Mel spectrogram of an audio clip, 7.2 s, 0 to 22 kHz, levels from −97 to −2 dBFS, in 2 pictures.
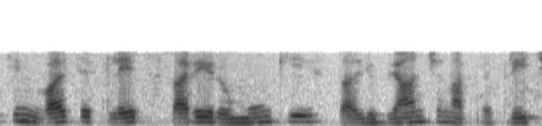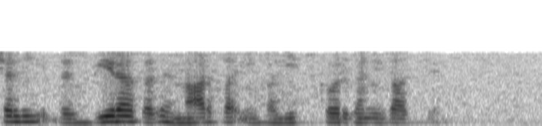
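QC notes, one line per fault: Throughout, noise suppressor artifacts: the suppressor pulls the room noise, which sits about 14 dB under the speech, down by about 18 dB frame by frame. The background drops out between phrases and creeps back under them, over the narrow telephone-band sound.
0.00–1.47, 1.81–2.63, 2.84–3.65, 3.87–4.28, 4.53–4.79 and 4.99–6.60 s, speech cut by the noise suppressor: quiet bits of speech get mistaken for noise and ducked along with it, by about 13 to 19 dB at the deepest points. Soft consonants and word endings come out swallowed. The last run is the worst, with roughly a second of speech affected.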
